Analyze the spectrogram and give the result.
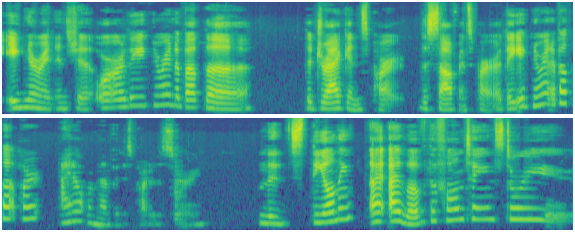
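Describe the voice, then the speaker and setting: High-voiced woman streaming games casually. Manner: rambling, slangy, informal. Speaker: game streamer. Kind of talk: casual livestream chat and game commentary. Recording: faint background noise and low rumble.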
